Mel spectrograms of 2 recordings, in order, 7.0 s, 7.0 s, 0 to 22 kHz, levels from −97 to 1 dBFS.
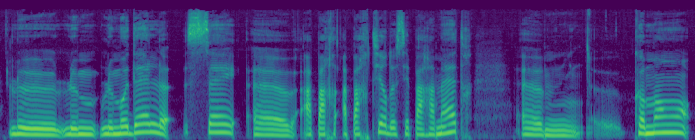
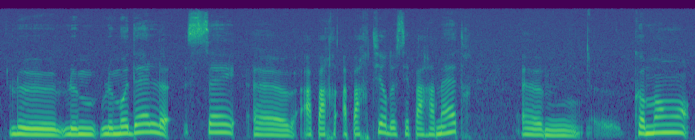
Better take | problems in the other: first | hiss; faint; throughout; 25 dB below the speech

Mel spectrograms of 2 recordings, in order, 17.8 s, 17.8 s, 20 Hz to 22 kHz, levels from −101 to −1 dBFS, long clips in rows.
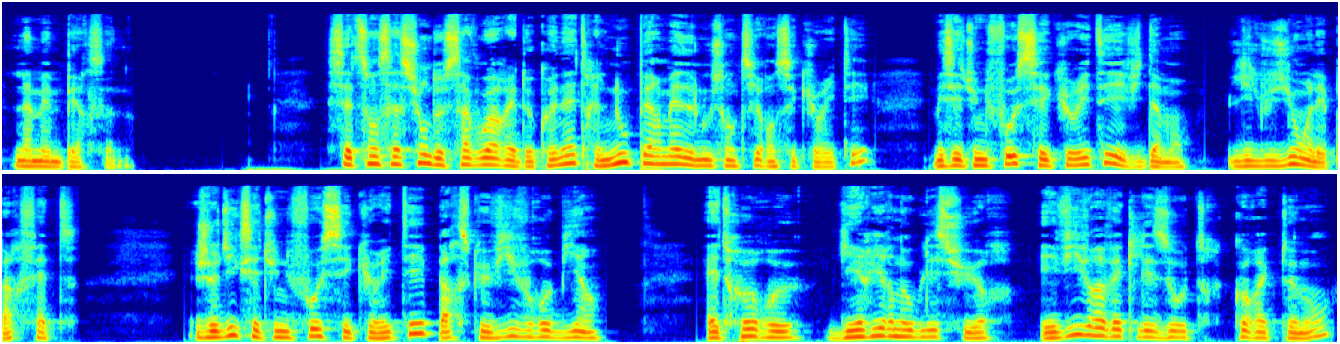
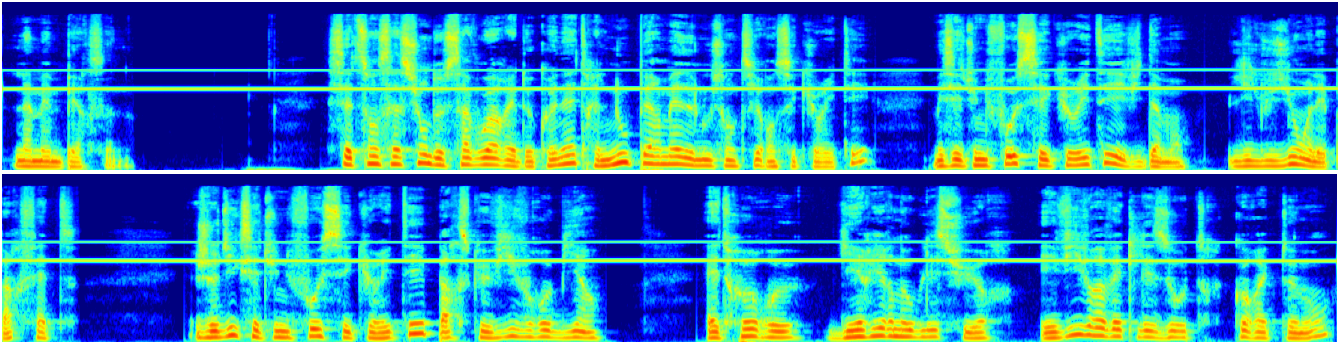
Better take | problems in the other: first | high-pitched whine; noticeable; throughout; 2.5 kHz, 10 dB below the speech

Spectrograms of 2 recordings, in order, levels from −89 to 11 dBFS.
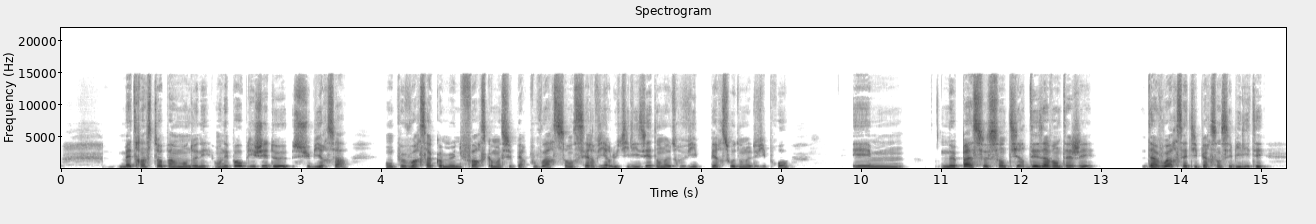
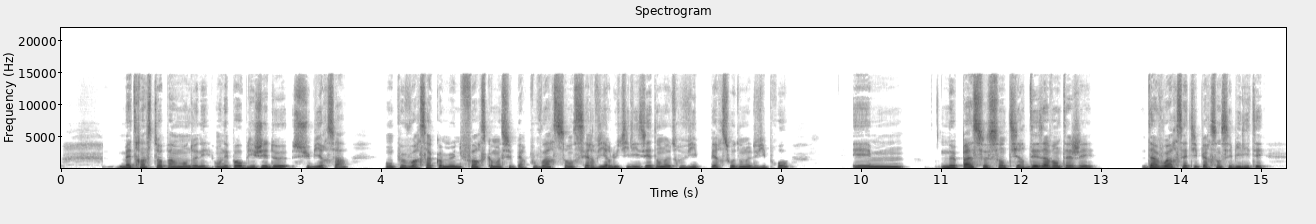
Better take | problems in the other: second | thin; very; fading below 350 Hz

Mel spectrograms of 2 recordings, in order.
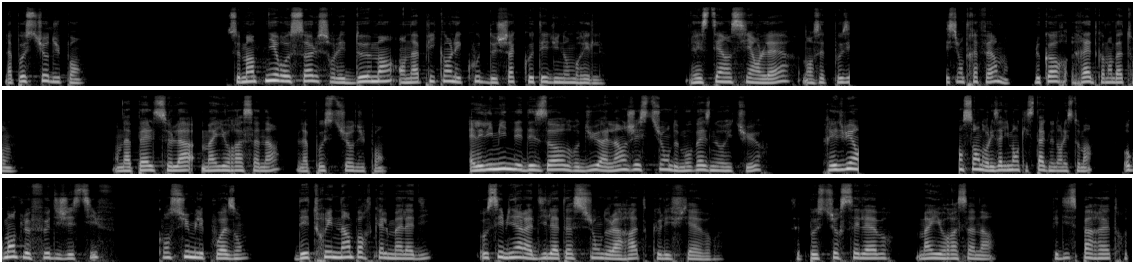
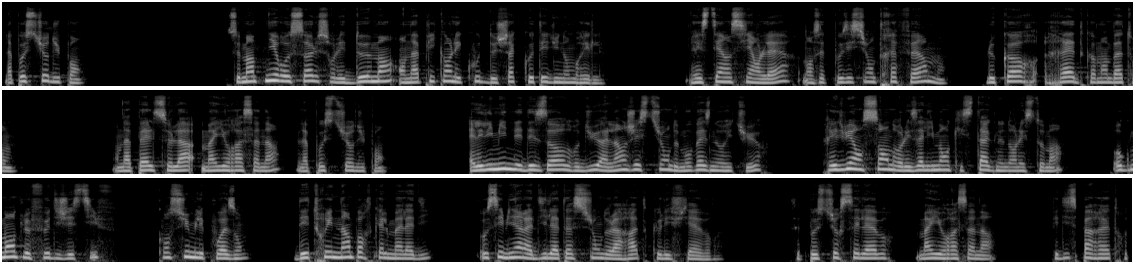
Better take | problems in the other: second | audio freezing; at 8.5 s for 1 s and at 20 s for 1 s

